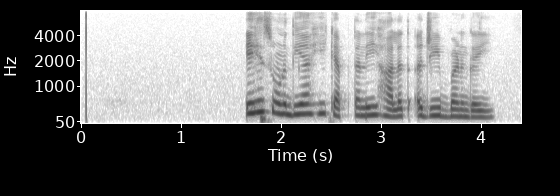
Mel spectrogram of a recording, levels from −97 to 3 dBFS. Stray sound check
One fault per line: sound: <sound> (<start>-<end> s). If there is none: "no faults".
no faults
